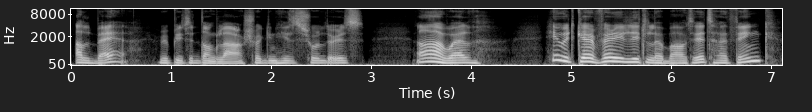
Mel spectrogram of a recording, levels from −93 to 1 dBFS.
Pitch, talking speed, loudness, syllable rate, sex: 155 Hz, 145 wpm, -17 LUFS, 4.8 syllables/s, male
